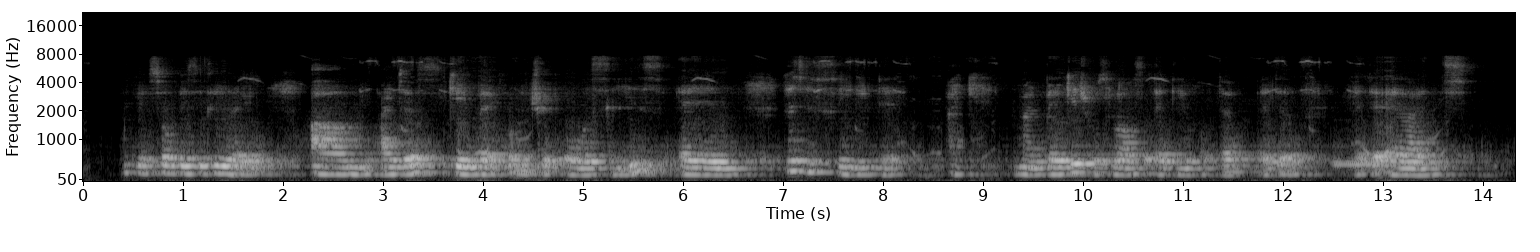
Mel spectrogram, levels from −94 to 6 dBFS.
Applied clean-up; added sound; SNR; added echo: neural separator model SepFormer DNS4.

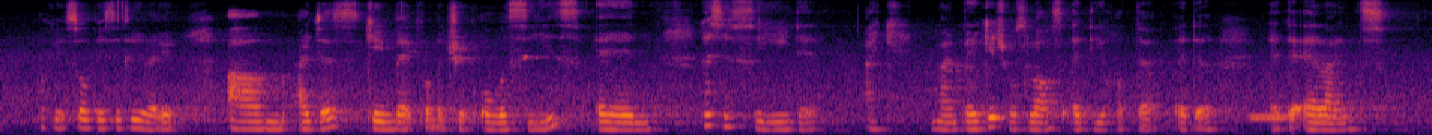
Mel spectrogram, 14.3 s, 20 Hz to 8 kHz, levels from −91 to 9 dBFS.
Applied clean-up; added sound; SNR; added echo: none; none; none; none.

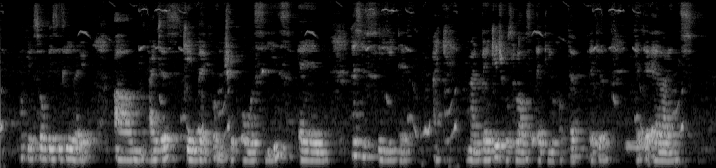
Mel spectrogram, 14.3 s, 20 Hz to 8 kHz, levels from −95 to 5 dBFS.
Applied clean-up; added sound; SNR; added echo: classical method WPE with log-MMSE.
